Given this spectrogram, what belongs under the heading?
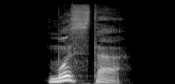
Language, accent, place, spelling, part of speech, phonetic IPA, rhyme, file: German, Germany, Berlin, muster, verb, [ˈmʊstɐ], -ʊstɐ, De-muster.ogg
- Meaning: singular imperative of mustern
